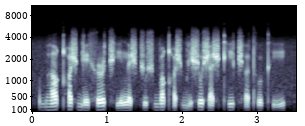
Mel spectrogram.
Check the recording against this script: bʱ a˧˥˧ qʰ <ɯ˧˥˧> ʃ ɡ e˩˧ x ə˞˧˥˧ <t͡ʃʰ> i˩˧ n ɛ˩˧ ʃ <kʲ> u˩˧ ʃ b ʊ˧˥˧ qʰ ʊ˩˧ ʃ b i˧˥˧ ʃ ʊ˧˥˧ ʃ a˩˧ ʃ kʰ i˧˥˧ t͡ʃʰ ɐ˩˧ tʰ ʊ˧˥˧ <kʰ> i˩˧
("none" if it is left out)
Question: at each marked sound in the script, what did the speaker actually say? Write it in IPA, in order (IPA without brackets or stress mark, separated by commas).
ʊ˧˥˧, t͡ʃʰ, t͡ʃ, kʰ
